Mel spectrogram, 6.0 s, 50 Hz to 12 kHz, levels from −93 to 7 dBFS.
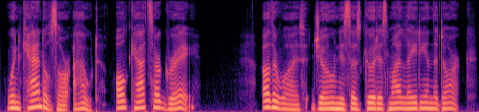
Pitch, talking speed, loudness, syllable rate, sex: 165 Hz, 190 wpm, -17 LUFS, 5.4 syllables/s, female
